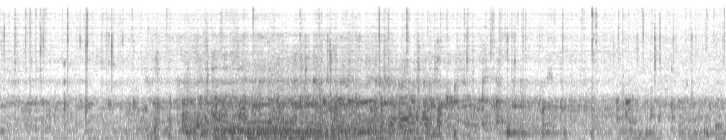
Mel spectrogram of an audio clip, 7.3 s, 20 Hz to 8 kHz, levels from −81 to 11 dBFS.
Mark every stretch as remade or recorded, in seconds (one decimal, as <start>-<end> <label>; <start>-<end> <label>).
0.0-6.1 remade; 6.1-7.3 recorded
